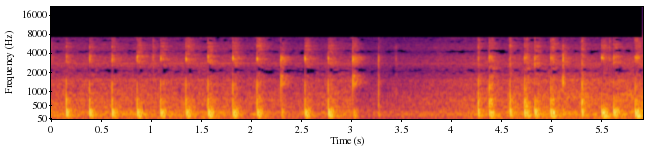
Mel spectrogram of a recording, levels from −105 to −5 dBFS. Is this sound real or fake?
real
